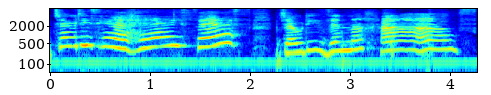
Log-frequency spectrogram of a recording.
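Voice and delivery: high, singsong shout-out; playful excited hail. Real, not acted. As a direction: hail a close pal, high and drawn out at the end. Playfully hailing sister who joins.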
